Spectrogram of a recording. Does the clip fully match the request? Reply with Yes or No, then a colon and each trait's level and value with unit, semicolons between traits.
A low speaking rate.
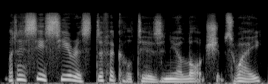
No: average, 200 wpm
